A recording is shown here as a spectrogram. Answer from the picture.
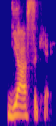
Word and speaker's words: Yasuke: i say it correctly yes k yeah okay yasuke so yasake the african samurai and this is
